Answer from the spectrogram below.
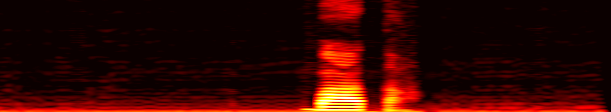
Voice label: glot bata, tagalog consonants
